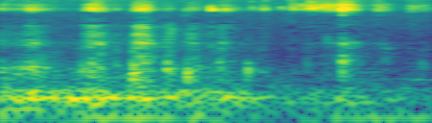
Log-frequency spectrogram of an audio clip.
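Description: Near silence with faint clicks and scratchy handling sounds of a small plastic bottle and its cap being worked by hand.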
